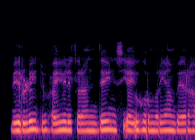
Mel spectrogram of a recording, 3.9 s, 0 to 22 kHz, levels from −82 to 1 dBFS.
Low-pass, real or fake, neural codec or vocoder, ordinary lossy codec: 7.2 kHz; real; none; none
